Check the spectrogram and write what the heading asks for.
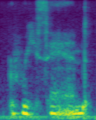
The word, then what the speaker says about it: Rand: And before anyone says that's not how you say his name, I know it's Rand, but I don't like that name for like a lot of reasons. So I just call him Ryan because I mean like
